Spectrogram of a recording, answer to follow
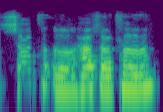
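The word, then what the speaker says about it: השטן: So now Christians are thinking that it's talking about the literal being Satan himself, Hashatan. That's how you pronounce it in the Hebrew.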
